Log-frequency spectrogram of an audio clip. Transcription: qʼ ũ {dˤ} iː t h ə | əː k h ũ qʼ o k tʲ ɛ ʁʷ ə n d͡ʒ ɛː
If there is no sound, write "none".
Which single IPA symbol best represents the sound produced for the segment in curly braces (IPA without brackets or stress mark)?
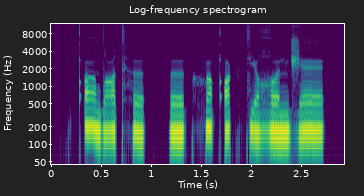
dˤ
